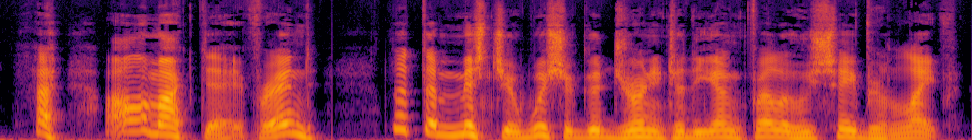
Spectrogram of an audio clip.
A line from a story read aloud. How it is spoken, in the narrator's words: said with one of his hearty laughs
